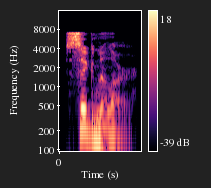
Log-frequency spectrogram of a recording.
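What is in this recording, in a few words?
"signaller", English, British English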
